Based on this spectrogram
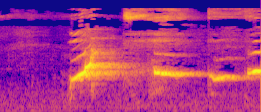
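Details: Pet cockatoo at home whistling: a rising whistle sliding up to a held clear tone, then two level whistled notes, with a person's voice nearby.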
